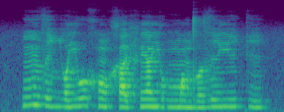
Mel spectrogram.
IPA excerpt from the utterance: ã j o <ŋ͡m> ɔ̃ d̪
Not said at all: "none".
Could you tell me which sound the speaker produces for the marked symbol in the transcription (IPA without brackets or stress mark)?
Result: ŋ͡m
